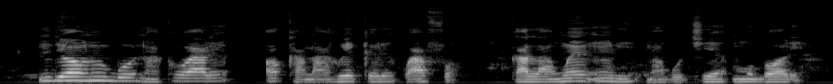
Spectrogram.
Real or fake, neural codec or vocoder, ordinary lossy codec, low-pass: real; none; none; 14.4 kHz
